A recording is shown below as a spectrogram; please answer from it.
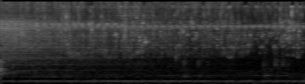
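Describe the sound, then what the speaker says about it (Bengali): Water pouring steadily into a pot of cooking chickpeas, a continuous close splashing flow over a low steady hum, with no talking. "দেখুন সমস্ত কিছু সেদ্ধ হওয়ার জন্য আমি এখানে পরিমাণ মতো জল দিয়ে দিলাম"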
